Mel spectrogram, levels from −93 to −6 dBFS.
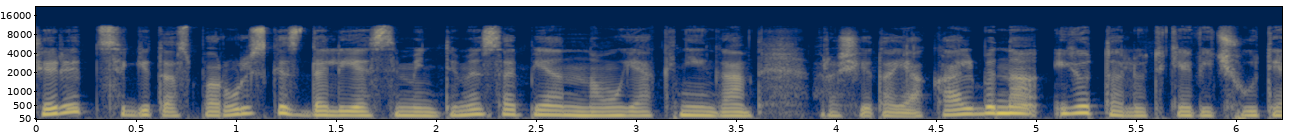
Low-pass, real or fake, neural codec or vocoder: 10.8 kHz; real; none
